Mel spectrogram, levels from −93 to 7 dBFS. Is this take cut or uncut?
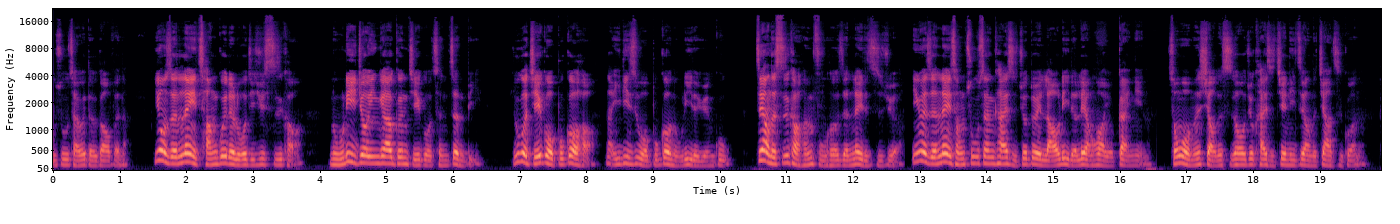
cut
